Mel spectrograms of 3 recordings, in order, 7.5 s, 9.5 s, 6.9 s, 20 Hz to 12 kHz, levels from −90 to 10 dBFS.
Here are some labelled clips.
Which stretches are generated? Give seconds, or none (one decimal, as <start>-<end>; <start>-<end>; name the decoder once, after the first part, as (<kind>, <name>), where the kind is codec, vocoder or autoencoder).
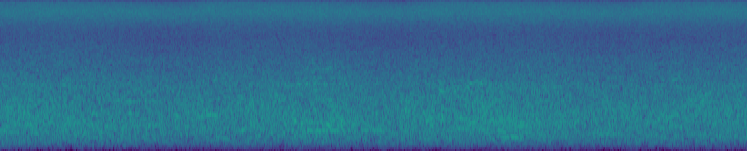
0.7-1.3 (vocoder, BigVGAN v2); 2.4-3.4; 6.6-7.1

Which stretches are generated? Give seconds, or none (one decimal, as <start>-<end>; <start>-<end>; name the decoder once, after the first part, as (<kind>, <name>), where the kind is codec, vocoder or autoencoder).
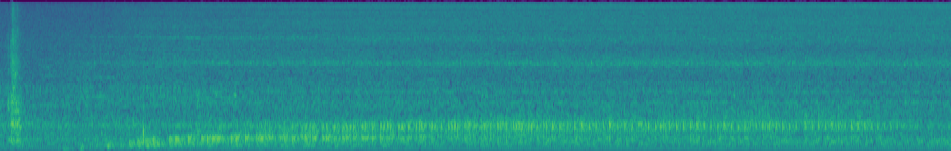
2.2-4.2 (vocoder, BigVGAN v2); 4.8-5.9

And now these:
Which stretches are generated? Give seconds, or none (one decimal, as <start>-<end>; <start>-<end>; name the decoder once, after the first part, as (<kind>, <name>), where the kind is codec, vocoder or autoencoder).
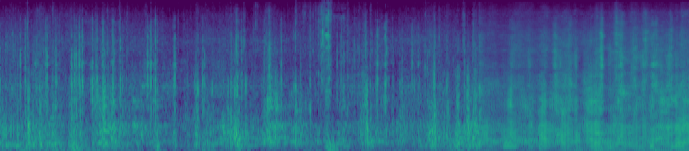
4.8-6.9 (vocoder, Vocos)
